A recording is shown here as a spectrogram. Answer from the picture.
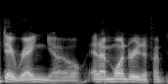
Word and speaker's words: De Regno: I mean, the GN in Latin is sometimes pronounced like the GN in Italian by people more in medieval studies or more ecclesiastical circles, but they're saying it just fine.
